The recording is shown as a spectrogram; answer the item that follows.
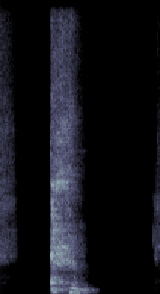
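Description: A man clears his throat once, a short rough voiced sound lasting about half a second, about a second in, after a faint breath.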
